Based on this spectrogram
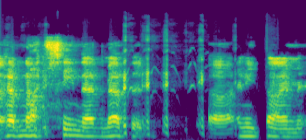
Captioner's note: laughs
